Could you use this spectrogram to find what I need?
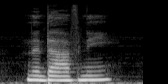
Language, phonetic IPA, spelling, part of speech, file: Czech, [ˈnɛdaːvniː], nedávný, adjective, Cs-nedávný.ogg
- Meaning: recent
